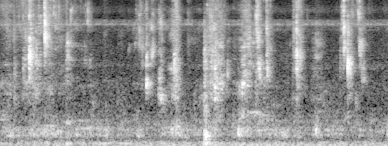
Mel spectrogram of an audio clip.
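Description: Faint wet eating sounds of rice being eaten by hand: chewing and mouth smacks heard as irregular short clicks, a few a second.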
